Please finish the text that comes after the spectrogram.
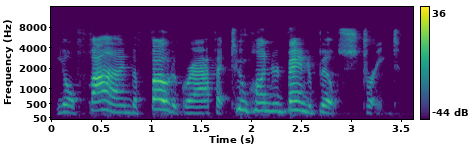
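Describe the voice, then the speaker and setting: A woman playing a fussy, imperious, heavyset male detective in a student radio drama, speaking in a haughty, deliberate, commanding way with a breathy tone. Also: on the high side, bright, forceful tone, highs cut off, heavily acted.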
